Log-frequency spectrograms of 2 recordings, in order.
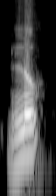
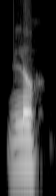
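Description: First: The word is said on a high tone. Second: The word is said on a mid tone. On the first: It means salt. "Low with a high tone means salt" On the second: It means that. "low with a mid tone means that"

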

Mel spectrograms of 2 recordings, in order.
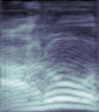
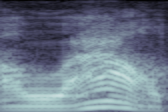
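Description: First: The stressed vowel sounds like oh. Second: The stressed vowel sounds like ow. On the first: The speaker calls it wrong. "生徒さんは大体allow って読んじゃうんですよ。follow がO だから" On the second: The speaker calls it right. "実はallow って発音なんですね。eyebrows と一緒なんですよ。"

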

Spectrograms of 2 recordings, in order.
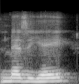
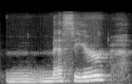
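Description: First: The final letter of the name is silent. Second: The final letter of the name is sounded.

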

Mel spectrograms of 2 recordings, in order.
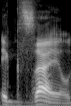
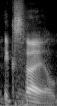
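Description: First: The consonant is hard, like a G. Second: The consonant is said more softly. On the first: The speaker calls it wrong. "как будто буква «Г» там" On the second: The speaker calls it right. "Более мягко произносить его ник"

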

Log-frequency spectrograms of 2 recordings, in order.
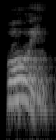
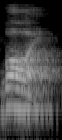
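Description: First: The word ends in a clear 'ee' vowel. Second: The word ends in a short 'y' glide. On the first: The speaker calls it right. "হবে বই" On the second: The speaker calls it wrong. "আমরা বয় বলি কিন্তু আসলে বয় হয় না"

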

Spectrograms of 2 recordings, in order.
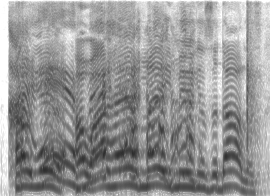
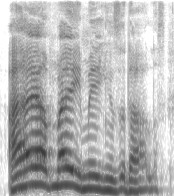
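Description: First: It is said proudly, with full chest. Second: It is said lightly, in a casual tone. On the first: The achievement is claimed with pride. The speaker calls it right. "I say that proudly" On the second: The achievement is mentioned in passing. The speaker calls it wrong. "You can't just sit back there and say that lightly"

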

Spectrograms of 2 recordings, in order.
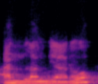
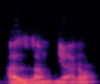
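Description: First: The n is kept before the following l. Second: The n merges fully into the following l. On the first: The speaker calls it wrong. "Jadi bukan an lam yara" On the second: The speaker calls it right. "tapi alam yara"

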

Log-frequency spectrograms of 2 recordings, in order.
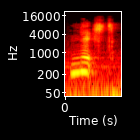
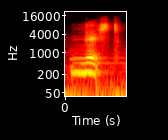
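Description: Both takes have the same delivery.

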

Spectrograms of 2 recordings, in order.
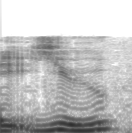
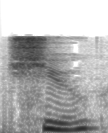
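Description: First: It begins with a voiced y sound. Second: It begins with a voiceless sh-like sound. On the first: "First time I say you" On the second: "second time I say something closer to shu"

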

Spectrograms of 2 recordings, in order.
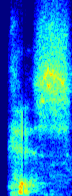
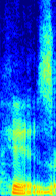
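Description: First: The word ends with a hissing s sound. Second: The word ends with a buzzing z sound. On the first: It means to make a hissing sound. The speaker calls it wrong. "jeśli powiemy przez sy, wyjdzie nam to słowo his, a to jest syczeć" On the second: It is the possessive pronoun. The speaker calls it right. "aby powiedzieć tutaj w wymowie z na końcu"

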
